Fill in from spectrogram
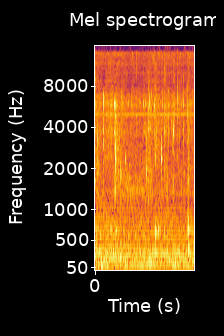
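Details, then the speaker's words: Toyota Prius 20 after inverter coolant pump replacement for code P0A93: steady trickling and bubbling of coolant returning into the reservoir, with drips about once a second, like a washing-machine pump; normal circulation. "Видите вот это правильная работа вот такой звук должен быть грубо говоря это помпочка напоминает мне работу насоса стиральной машинки"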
